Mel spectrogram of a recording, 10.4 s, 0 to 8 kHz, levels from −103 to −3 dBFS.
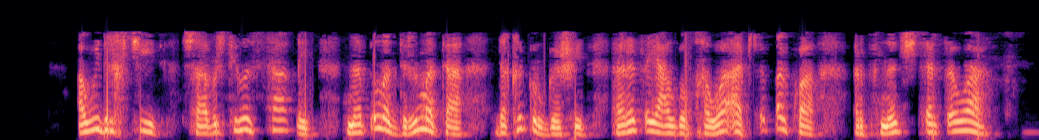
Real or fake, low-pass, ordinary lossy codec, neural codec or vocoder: real; 7.2 kHz; AAC, 16 kbps; none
